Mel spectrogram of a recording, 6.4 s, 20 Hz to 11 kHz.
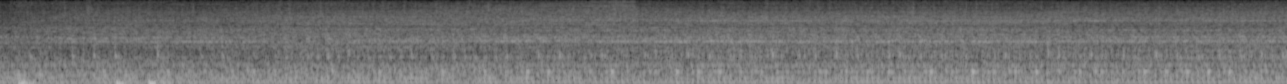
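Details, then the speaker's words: Unrestored original Lotus Elite after new spark plugs and carb tuning, reading 4.5 on all 4 cylinders: smooth even idle at 1100 rpm with no spitting, popping or misses; normal idle. "So basically I've got a reading now on this of 4.5 on all 4 cylinders, and that sounds nice and sweet. I've got it idling at 1100, which, you know, for the sports engine it's probably about right, but correct me if I'm wrong."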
